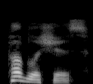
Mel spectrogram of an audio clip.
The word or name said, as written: publishes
